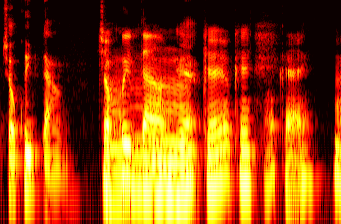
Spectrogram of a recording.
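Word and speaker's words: ChocQuibTown: No, but you don't say it like that. It's it's Choquib Town, but they say it like Choquib Town.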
